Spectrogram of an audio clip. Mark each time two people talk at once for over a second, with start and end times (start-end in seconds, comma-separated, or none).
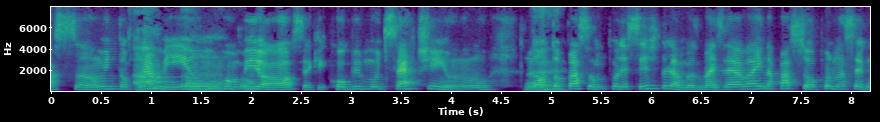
0.9-2.2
